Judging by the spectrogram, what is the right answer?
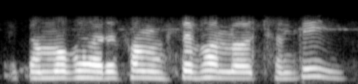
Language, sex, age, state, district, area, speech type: Odia, female, 60+, Odisha, Angul, rural, conversation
